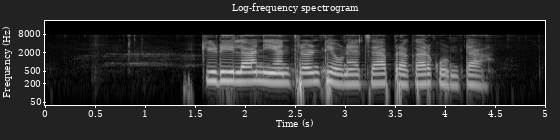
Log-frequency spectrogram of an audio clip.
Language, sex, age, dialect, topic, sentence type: Marathi, female, 41-45, Southern Konkan, agriculture, question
